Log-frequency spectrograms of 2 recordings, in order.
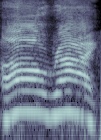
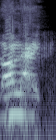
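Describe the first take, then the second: First: It is said slowly and calmly. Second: It is said very fast and rushed. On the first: The speaker calls it right. "slow down" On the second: The speaker calls it wrong. "Talk like you're on speed"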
